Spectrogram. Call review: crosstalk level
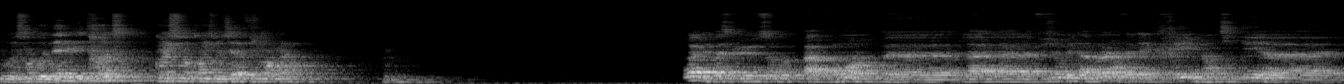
none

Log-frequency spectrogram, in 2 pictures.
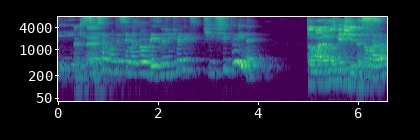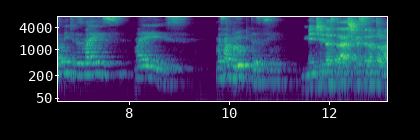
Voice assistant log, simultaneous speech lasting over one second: none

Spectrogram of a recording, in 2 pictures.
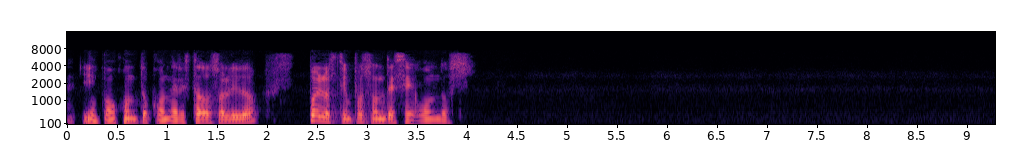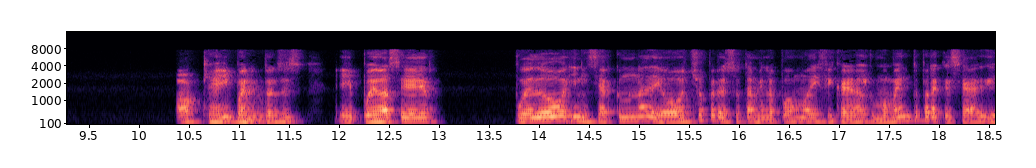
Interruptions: none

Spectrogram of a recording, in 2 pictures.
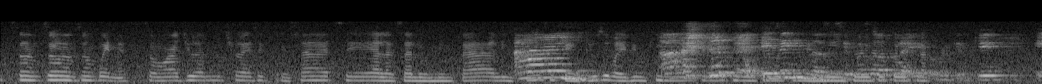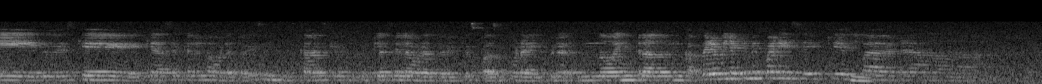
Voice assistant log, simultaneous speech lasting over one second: present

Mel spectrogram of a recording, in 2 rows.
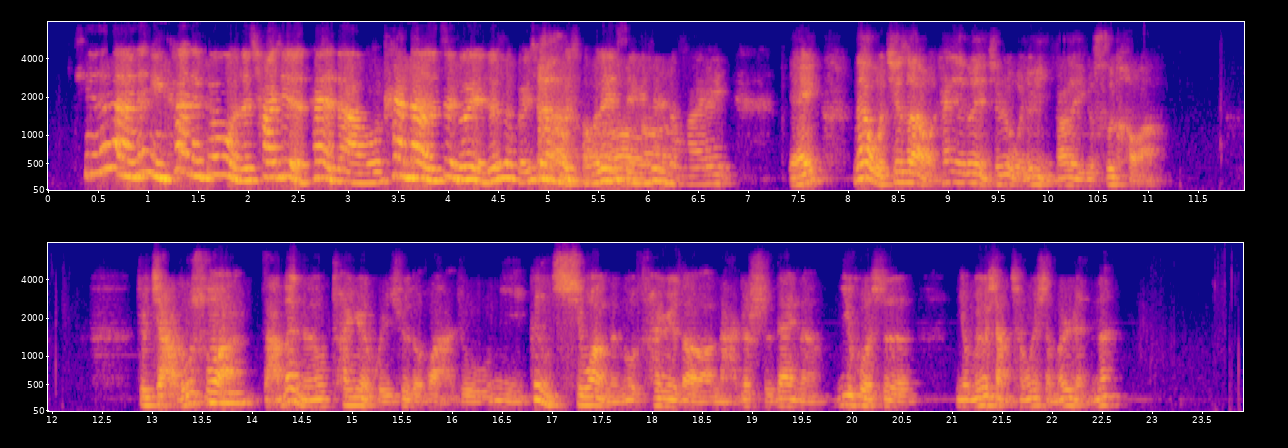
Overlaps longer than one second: present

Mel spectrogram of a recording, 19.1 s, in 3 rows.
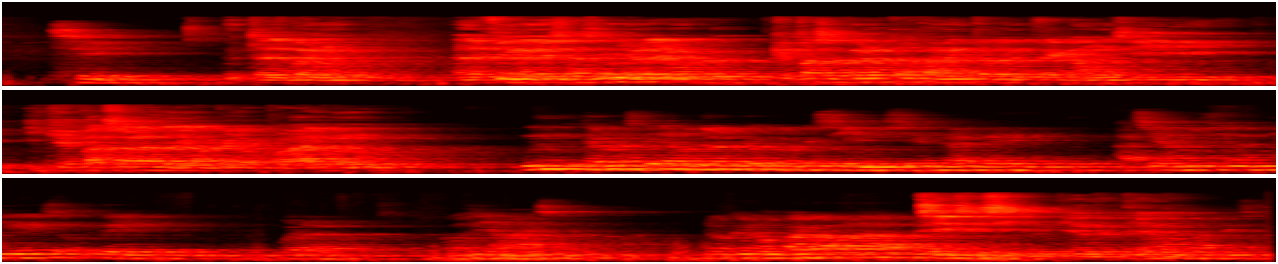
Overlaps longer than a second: none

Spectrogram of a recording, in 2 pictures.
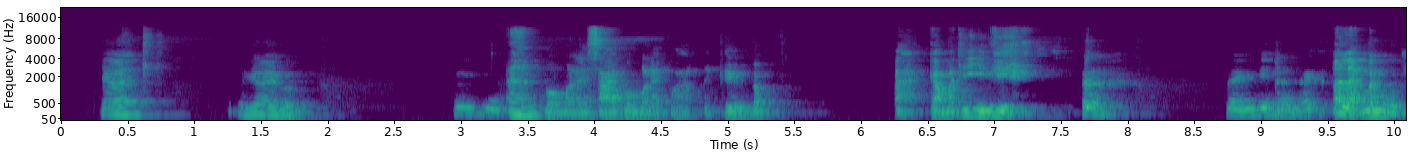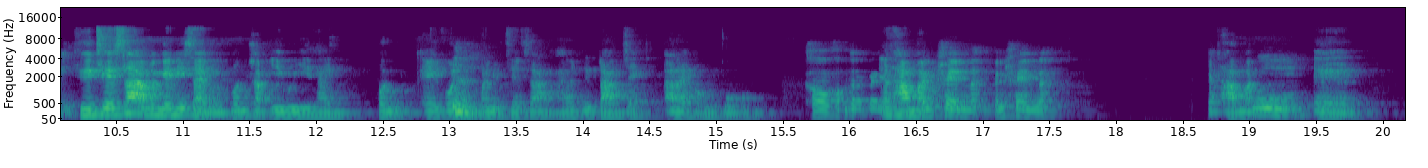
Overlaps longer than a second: none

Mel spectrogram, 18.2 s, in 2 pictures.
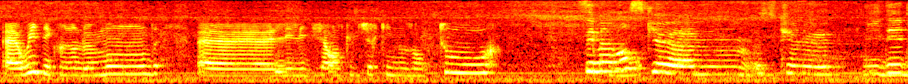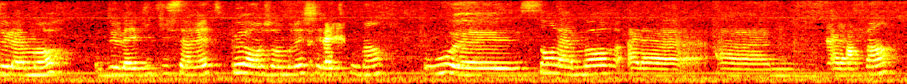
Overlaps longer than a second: none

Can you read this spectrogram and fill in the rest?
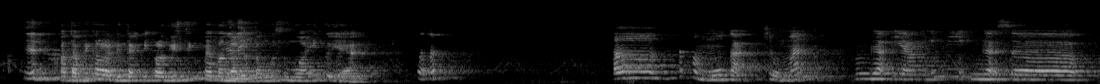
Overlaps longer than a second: none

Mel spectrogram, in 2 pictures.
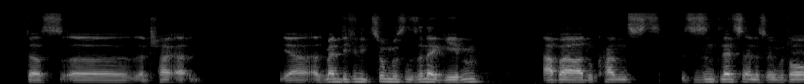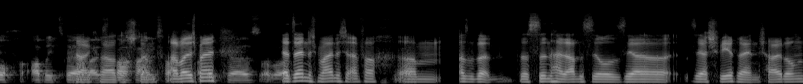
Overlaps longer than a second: present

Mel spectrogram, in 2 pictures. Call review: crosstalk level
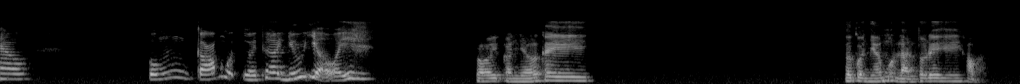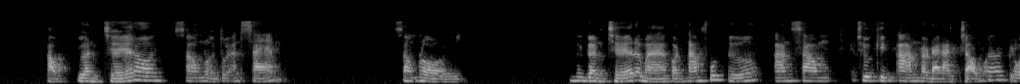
none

